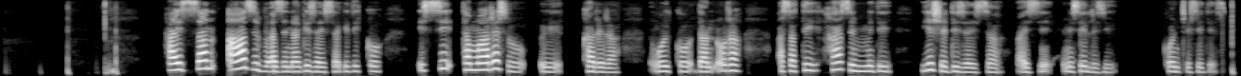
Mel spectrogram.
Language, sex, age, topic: Gamo, female, 25-35, government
